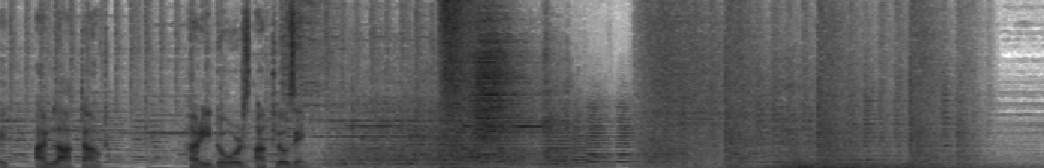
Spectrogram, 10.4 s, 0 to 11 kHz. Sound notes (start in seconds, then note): 3.0 hanger doors closing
